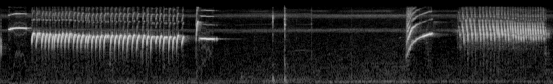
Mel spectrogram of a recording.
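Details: Canary singing in a training recording for other birds: a long rapid buzzy roll, brief clicks and pauses, a rising-then-falling sweep and a closing high rattle.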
